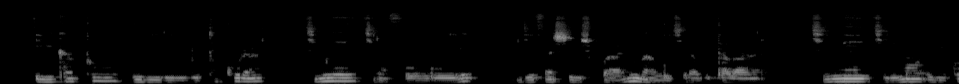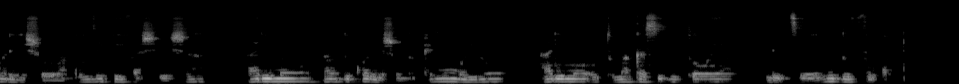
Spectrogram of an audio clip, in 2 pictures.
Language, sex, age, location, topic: Kinyarwanda, male, 25-35, Kigali, health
